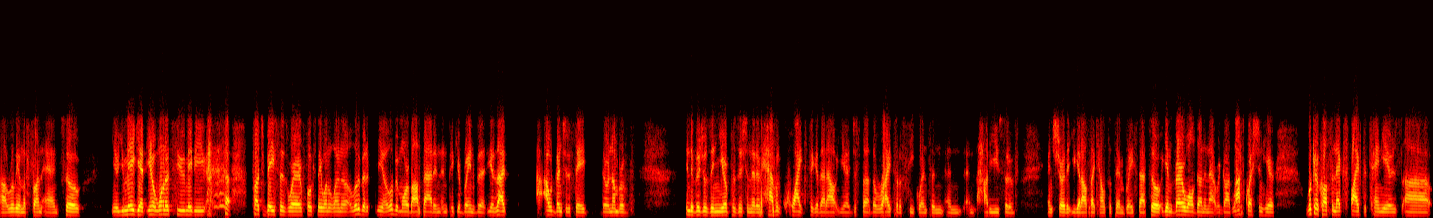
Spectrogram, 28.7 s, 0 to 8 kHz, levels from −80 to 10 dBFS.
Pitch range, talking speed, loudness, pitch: 115-135 Hz, 240 wpm, -22 LUFS, 125 Hz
